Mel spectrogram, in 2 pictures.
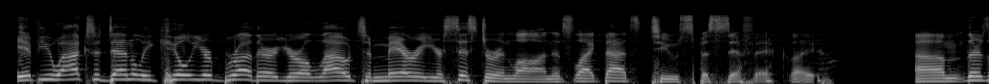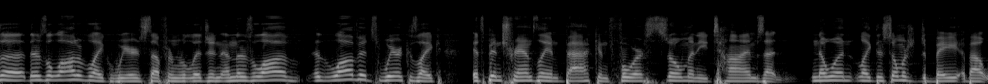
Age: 20-39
